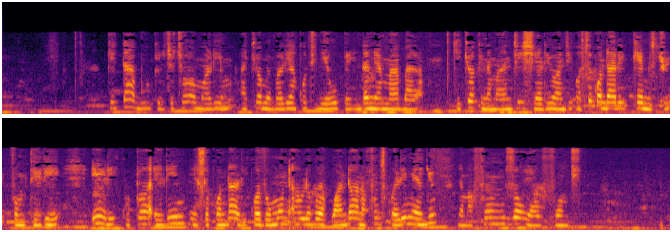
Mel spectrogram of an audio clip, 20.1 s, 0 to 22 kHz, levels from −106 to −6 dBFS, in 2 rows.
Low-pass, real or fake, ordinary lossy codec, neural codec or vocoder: 7.2 kHz; real; MP3, 32 kbps; none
